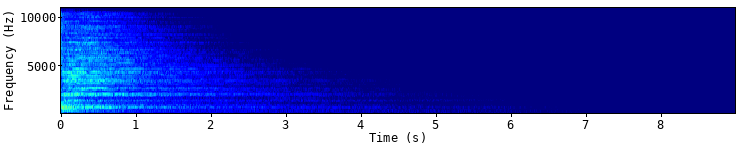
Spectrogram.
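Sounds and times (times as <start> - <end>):
16-inch crash cymbal hit on the edge: 0.0 - 1.8.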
